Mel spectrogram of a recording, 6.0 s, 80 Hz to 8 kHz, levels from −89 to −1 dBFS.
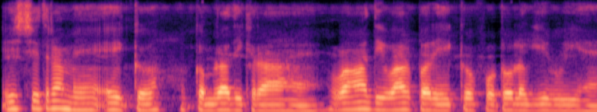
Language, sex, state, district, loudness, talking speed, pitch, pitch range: Hindi, male, Maharashtra, Gondia, -18 LUFS, 160 wpm, 125 Hz, 115-130 Hz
